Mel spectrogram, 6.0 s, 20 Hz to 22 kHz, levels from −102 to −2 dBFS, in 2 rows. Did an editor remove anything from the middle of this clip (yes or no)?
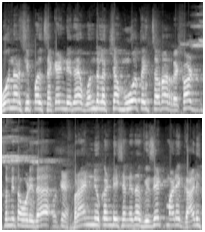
no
